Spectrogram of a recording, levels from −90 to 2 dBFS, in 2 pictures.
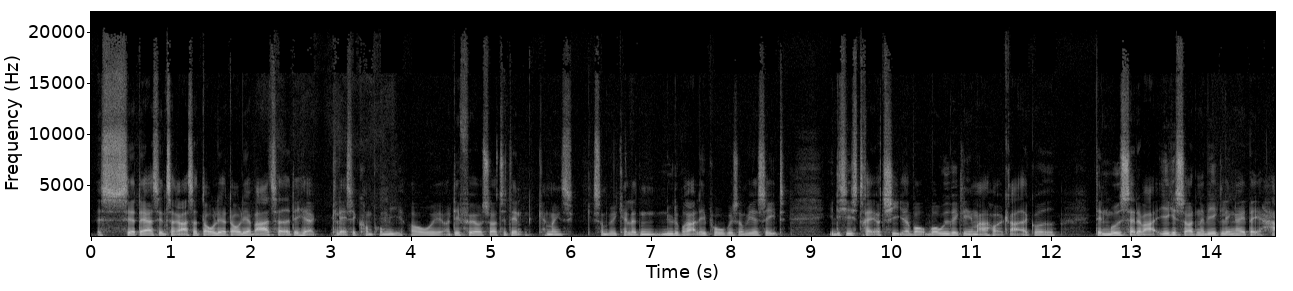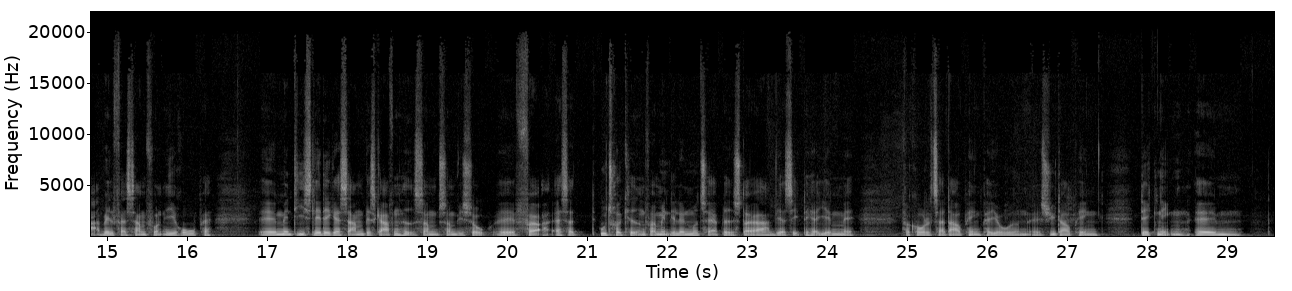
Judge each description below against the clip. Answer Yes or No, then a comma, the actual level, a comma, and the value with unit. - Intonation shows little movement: Yes, narrow, 2.1 semitones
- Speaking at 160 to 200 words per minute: Yes, average, 195 wpm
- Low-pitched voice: Yes, low, 110 Hz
